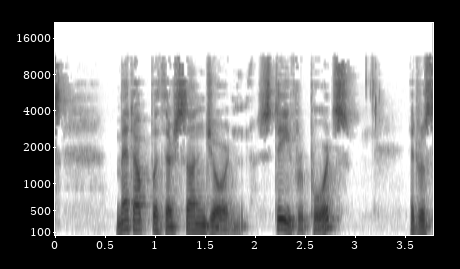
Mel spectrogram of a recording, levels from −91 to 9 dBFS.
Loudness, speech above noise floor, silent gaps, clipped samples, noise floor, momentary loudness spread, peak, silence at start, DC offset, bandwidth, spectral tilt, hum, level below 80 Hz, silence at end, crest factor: -18 LUFS; 27 dB; none; under 0.1%; -44 dBFS; 12 LU; -4 dBFS; 0 s; under 0.1%; 11.5 kHz; -4 dB/octave; none; -56 dBFS; 0 s; 16 dB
